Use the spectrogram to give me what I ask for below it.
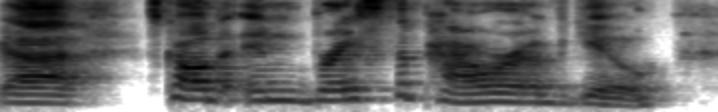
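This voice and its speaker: A woman speaks with a Californian accent. Her pitch is medium. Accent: General American, Californian. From Southern California, Los Angeles area. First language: Spanish. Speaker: author and former corporate lawyer. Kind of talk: interview about personal story.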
